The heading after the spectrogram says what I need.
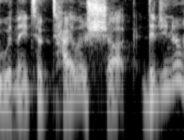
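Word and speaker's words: Shough: So, when he was drafted, I was like, "Oh, they took Tyler Show." But I I later learned that it was pronounced Tyler Shuck, quarterback out of Louisville.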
